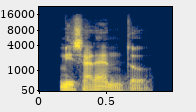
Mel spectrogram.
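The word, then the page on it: miserento: galega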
